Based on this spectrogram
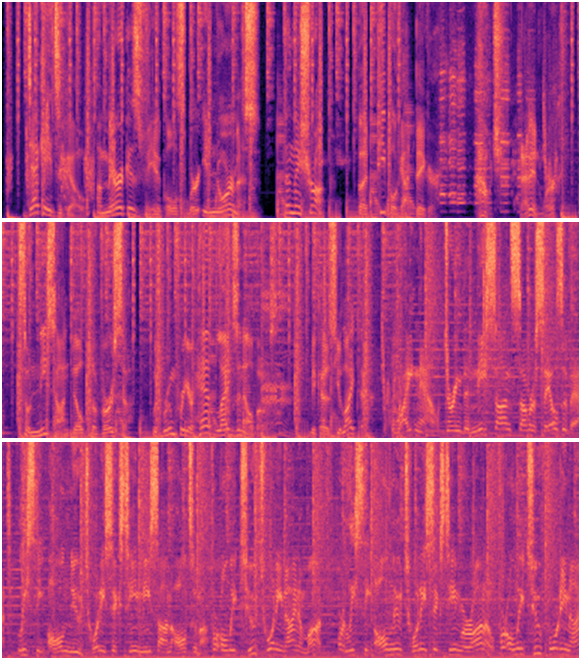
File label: English American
